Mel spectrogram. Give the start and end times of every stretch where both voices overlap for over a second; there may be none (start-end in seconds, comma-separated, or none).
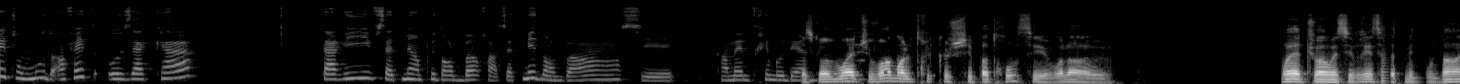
none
